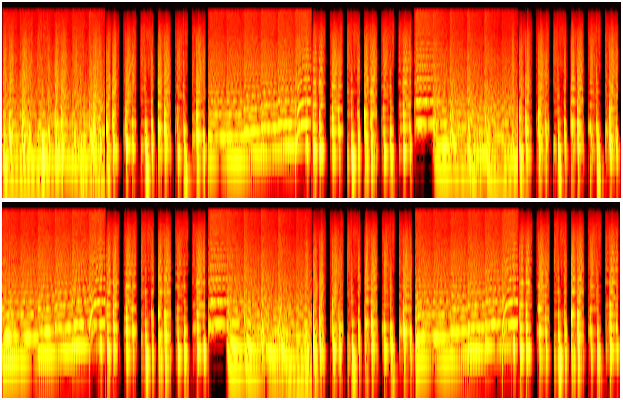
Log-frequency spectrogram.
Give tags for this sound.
free
synths
electronica
braindance
idm

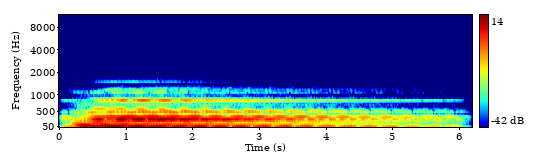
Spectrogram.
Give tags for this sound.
chord
eerie
mysterious
processed
reverberated

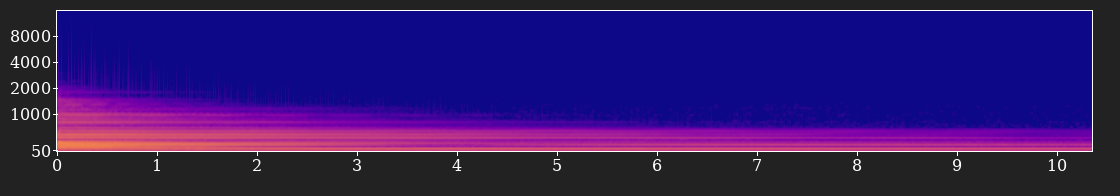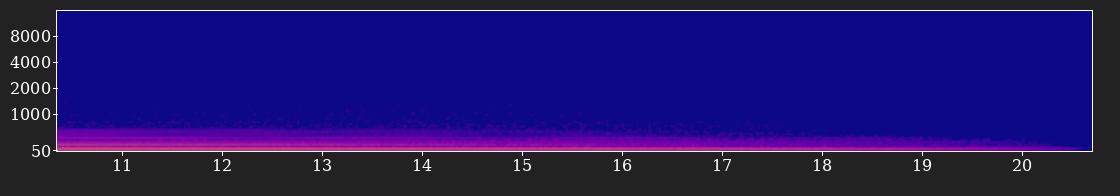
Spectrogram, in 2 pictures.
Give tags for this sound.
choiseul
piano
upright

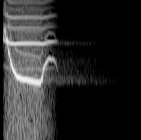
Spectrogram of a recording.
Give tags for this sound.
alien
animal
creature
fauna
sci-fi
sfx
sound-effect
synthetic
vocalization

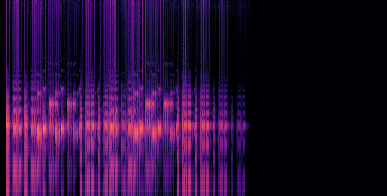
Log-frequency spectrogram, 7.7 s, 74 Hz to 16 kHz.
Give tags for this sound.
124bpm
delay
instrumental
loop
minimal
sound
sound-effect
tech
techno

